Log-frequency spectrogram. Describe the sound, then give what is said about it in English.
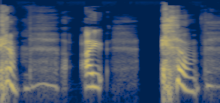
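A voice performs coughing and throat clearing in a few short, hoarse, voiced bursts separated by brief hums and pauses, loud and close. “Zhang Zheng coughs and says,”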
